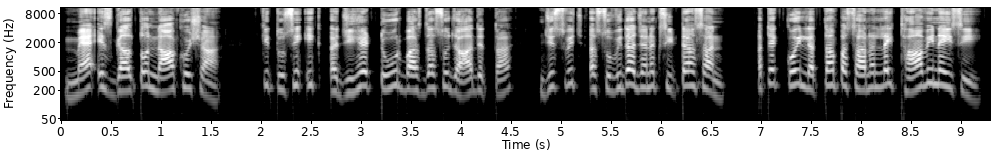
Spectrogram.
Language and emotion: Punjabi, angry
